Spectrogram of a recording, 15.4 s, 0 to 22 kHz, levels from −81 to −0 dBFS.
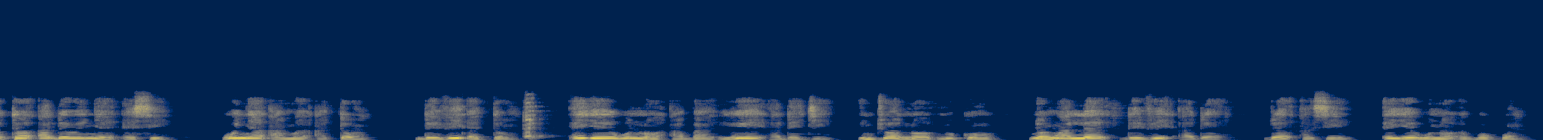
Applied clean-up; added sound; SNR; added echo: neural mask model DeepFilterNet 3.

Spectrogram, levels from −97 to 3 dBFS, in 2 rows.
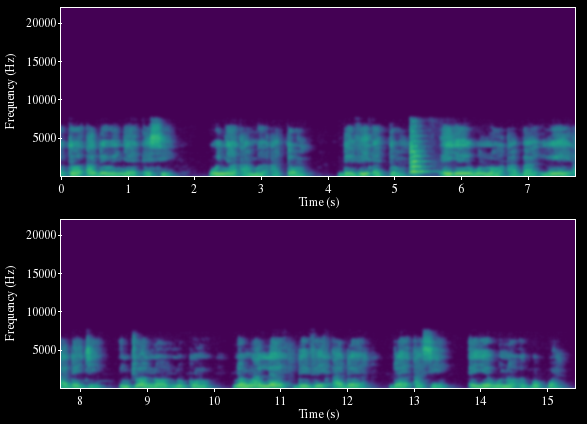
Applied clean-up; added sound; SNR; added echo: none; Bowed string instrument; -5 dB; reverberation time 0.2 s.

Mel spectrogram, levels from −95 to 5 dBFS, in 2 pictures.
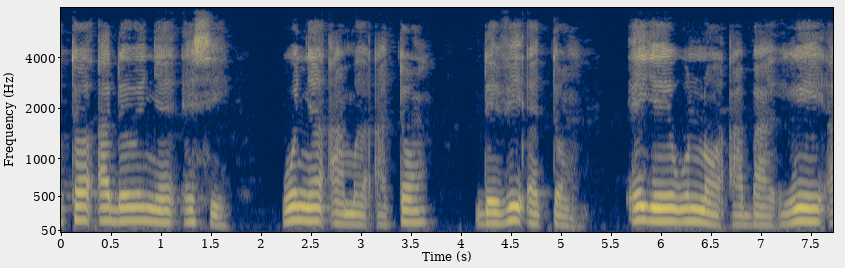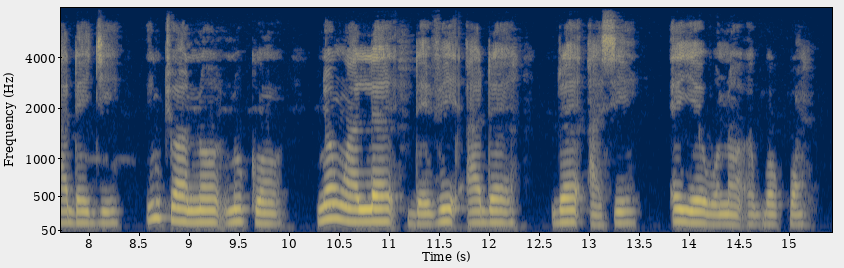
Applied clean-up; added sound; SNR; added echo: none; none; none; none.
